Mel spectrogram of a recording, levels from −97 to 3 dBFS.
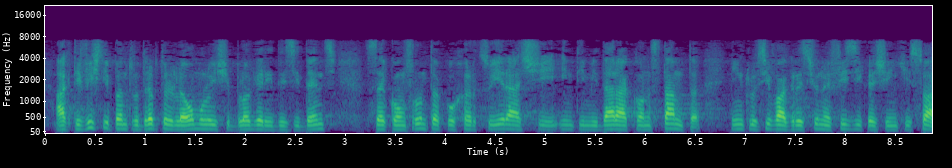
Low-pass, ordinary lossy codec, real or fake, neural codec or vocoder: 7.2 kHz; none; real; none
